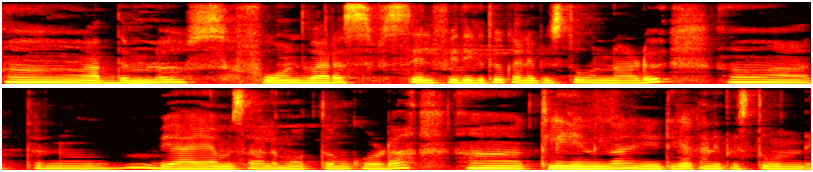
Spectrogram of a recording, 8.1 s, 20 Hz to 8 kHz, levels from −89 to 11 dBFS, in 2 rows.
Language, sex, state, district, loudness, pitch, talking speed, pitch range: Telugu, female, Andhra Pradesh, Srikakulam, -15 LUFS, 220 Hz, 150 wpm, 210-230 Hz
